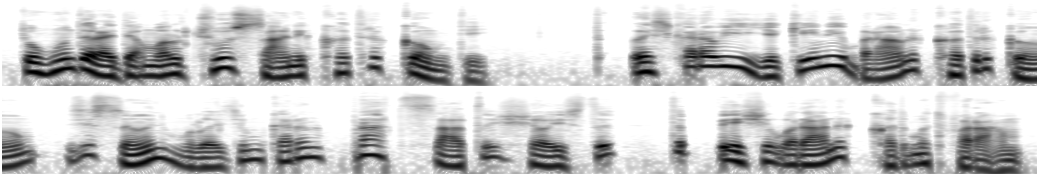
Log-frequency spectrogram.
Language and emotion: Kashmiri, happy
